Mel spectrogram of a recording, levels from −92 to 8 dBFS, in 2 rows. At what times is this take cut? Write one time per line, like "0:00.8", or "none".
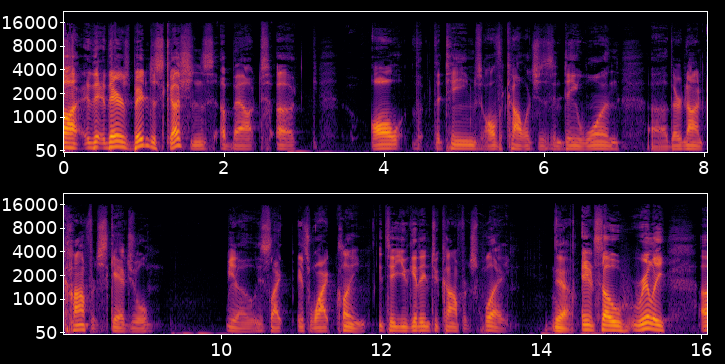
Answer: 0:11.8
